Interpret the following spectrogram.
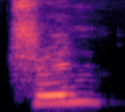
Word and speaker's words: Troon: was down in a Troon which you have to pronounce like your ice cream with a spoon all right it's like spoon prune uh I need Bucky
